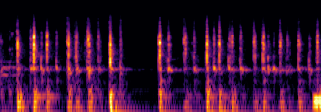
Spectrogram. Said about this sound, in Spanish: siguió tecleando, comando tras comando letra tras número, función tras... No estaba haciendo gran cosa, pero ocupaba su mente.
